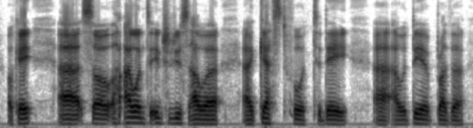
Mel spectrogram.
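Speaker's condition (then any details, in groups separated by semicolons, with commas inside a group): No condition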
